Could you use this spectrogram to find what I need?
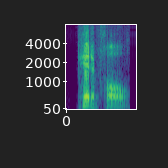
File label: "pitiful", American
